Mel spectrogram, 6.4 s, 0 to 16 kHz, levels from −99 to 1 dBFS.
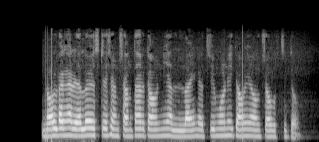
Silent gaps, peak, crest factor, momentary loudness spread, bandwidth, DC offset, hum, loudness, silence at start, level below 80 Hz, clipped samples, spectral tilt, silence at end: none; -2 dBFS; 16 dB; 13 LU; 7.4 kHz; under 0.1%; none; -17 LUFS; 0.85 s; -56 dBFS; under 0.1%; -7.5 dB/octave; 0.4 s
